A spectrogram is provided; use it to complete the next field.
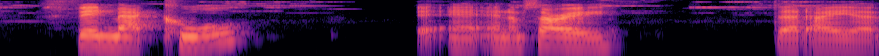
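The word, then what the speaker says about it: Fionn mac Cumhaill: let's see the it's looks like fee on Mac come hail and it's actually Finn Matt cool and I'm sorry that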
